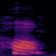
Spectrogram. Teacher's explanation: উনি একেবারে কণ্ঠের গোড়া থেকে উৎপন্ন হবে। মানে আমার বাতাসটা হচ্ছে ধ্বনিতার থেকে উৎপন্ন হয়ে আমার কণ্ঠনালী দিয়ে বের হয়ে আসে, সেই জন্য এটাকে বলা হয় কণ্ঠনালীয় ব্যঞ্জন।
